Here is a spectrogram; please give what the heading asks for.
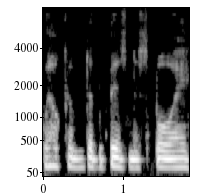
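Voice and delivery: stage whisper, loud enough to be overheard. Leaning down to whisper in his ear for the camera: stage whisper. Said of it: "it's gonna be a stage whisper".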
